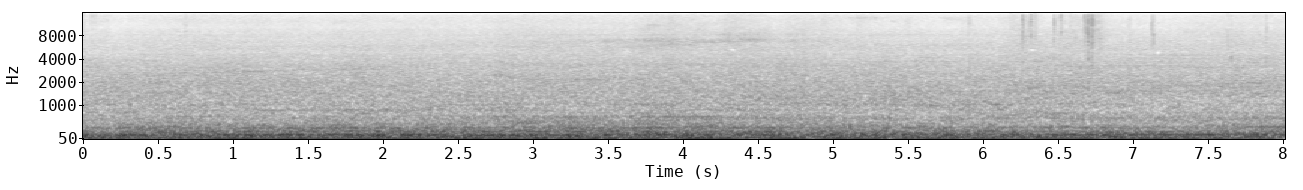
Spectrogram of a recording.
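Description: Steady low rumbling hum of background noise, with a few faint light clicks about six to seven seconds in.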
